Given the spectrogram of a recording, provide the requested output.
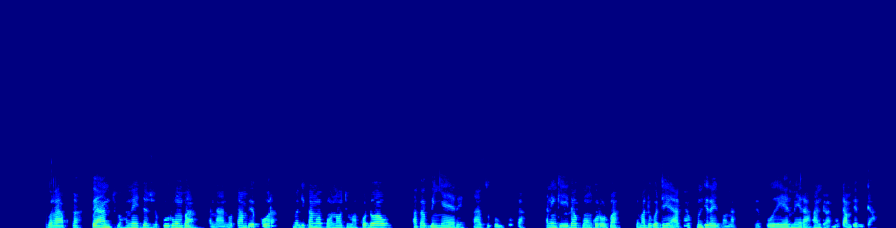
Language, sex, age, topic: Ndau, female, 18-24, health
